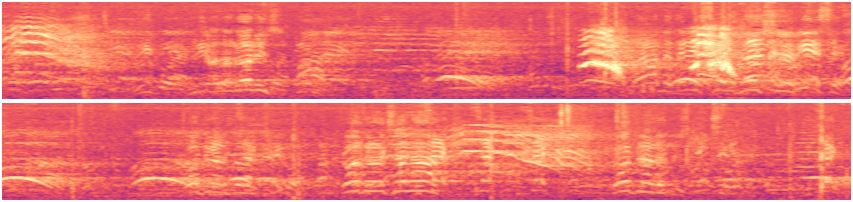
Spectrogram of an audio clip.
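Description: Several people shouting short, rising-and-falling calls over one another, loudest about four to six seconds in.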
